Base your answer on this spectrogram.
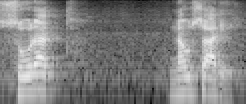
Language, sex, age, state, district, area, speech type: Gujarati, male, 60+, Gujarat, Surat, urban, spontaneous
